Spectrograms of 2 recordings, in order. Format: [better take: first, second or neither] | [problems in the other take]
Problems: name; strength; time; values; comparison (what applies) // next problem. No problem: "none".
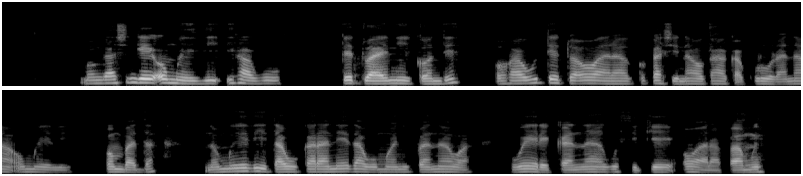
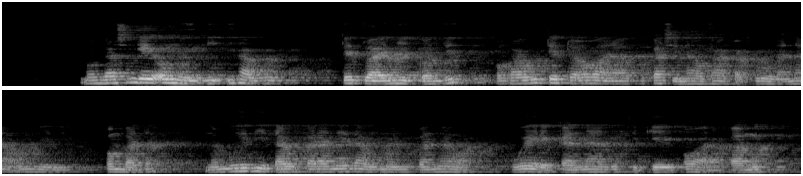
first | room echo; dies away in 1.9 s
